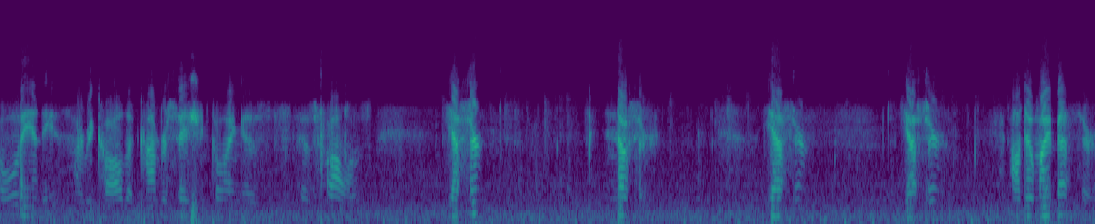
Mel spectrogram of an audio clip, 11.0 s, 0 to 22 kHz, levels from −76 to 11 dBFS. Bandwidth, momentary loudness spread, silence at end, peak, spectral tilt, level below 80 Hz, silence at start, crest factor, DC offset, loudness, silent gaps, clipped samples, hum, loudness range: 18 kHz; 22 LU; 0 s; -12 dBFS; -4 dB/octave; -54 dBFS; 0 s; 20 dB; under 0.1%; -29 LUFS; none; under 0.1%; none; 2 LU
